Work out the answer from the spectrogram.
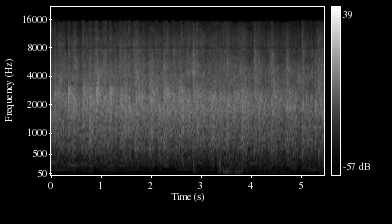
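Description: An audience claps during a Sunday church service, producing a steady, dense wash of applause that runs evenly throughout at a fairly soft level.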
